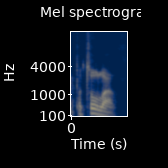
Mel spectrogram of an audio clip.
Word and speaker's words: Patullo: Patullo, yeah, Patullo.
